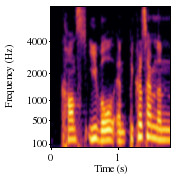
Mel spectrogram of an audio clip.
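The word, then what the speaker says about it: consteval: pronounce it right because it's not evil as it's been something bad it's evil as in evaluated at compile time it's guaranteed in comparison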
